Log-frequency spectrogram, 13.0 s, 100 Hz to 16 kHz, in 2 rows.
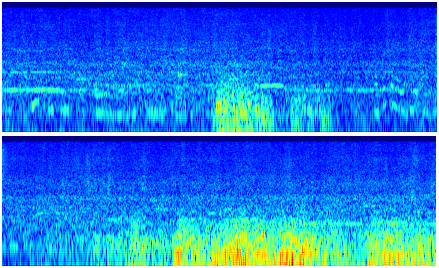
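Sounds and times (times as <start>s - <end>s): steady rain: 0.0s - 13.0s
low rolling thunder: 3.2s - 5.0s, 7.9s - 13.0s.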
